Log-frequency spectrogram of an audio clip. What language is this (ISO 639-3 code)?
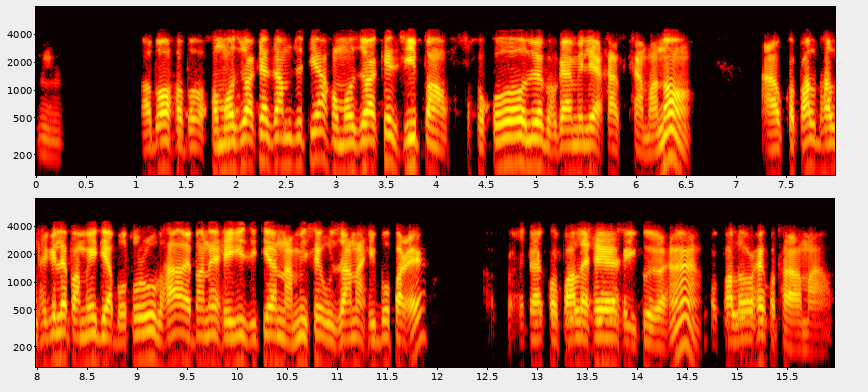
asm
